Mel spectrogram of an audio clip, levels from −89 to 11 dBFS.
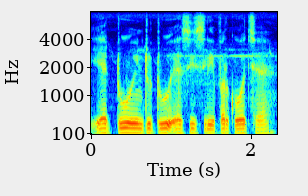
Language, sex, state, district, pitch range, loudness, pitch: Hindi, male, Jharkhand, Garhwa, 105-115 Hz, -14 LUFS, 110 Hz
